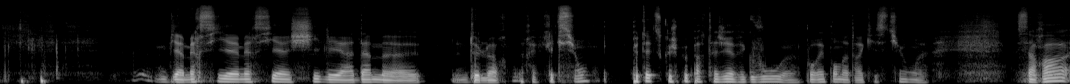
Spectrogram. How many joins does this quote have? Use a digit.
1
